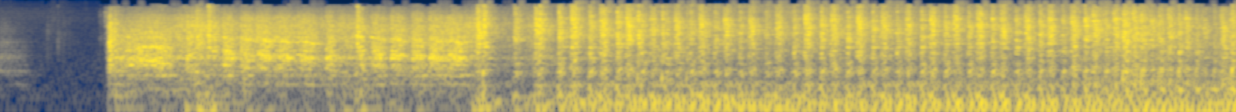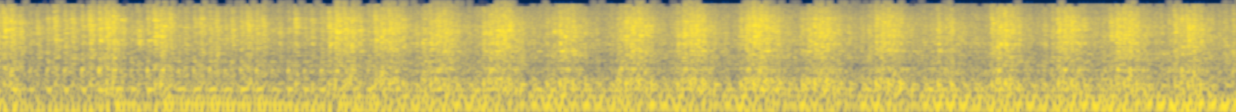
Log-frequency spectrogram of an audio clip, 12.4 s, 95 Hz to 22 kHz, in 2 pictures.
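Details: 1964 Ford F100 with a salvaged 302 V8 and big full-roller cam, in park, revived after decades off the road; cranks and catches within a second, settles into a steady even beat with no knocks, then runs out of fuel; starts and runs fine.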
